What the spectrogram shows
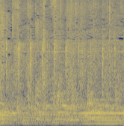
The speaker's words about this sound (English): In Jesus' name, everyone that loves the Lord, give him a hand clap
